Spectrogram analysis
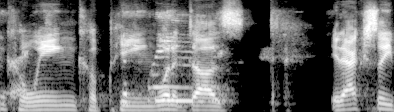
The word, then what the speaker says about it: Kapwing: And there's an app called Kapwing. Have I said that right, Ev? I think so. I used to say it wrong all the time, but that is Kapwing.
